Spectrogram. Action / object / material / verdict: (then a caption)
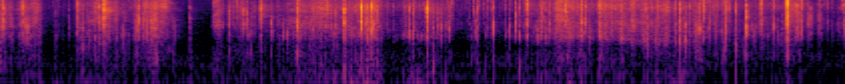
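scrape / paper bag / paper / none. An empty white paper bag is folded and rolled into a tube, then unfolded, crinkled and squeezed with fingertips and long painted nails. The result is a steady, bright rustle of crinkling paper, dotted with many sharp crackles and brief louder crunches.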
